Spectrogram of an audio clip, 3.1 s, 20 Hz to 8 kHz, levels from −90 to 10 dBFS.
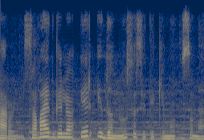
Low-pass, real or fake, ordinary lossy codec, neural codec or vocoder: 7.2 kHz; fake; Opus, 64 kbps; codec, 44.1 kHz, 7.8 kbps, DAC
